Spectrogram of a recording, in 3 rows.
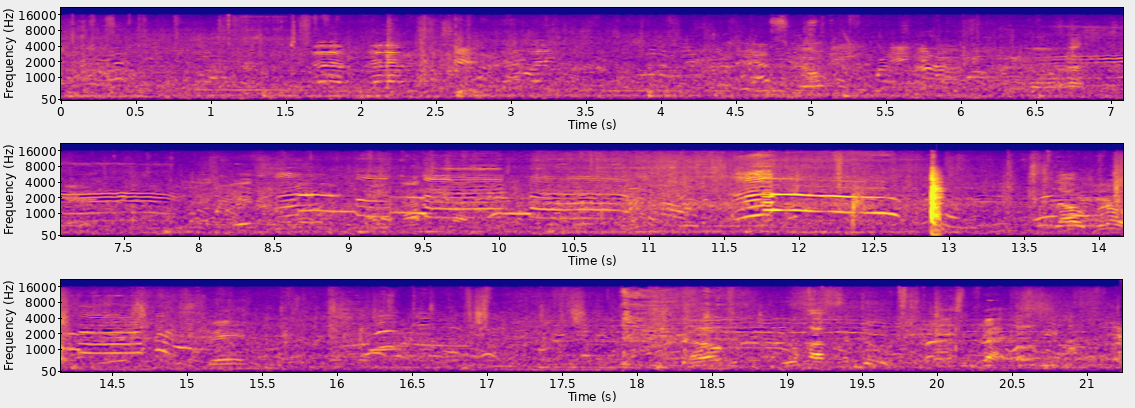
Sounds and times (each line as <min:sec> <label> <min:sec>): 0:00.0 mopeds drive across the square 0:21.2
0:08.0 people talking or making business 0:16.0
